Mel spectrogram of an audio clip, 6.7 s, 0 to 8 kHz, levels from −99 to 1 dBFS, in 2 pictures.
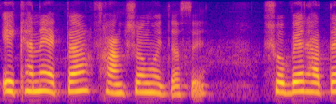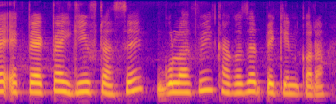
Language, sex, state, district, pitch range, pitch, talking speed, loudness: Bengali, female, West Bengal, Kolkata, 225-255 Hz, 240 Hz, 135 wpm, -17 LUFS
